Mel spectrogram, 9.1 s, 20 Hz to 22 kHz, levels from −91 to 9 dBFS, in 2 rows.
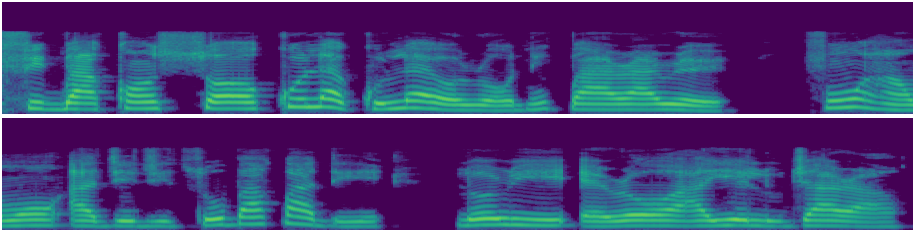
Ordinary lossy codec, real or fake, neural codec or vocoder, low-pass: none; real; none; 7.2 kHz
